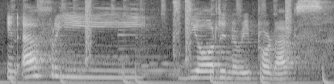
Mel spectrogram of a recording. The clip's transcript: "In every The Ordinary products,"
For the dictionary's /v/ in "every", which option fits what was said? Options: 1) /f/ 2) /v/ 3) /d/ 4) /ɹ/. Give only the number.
1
